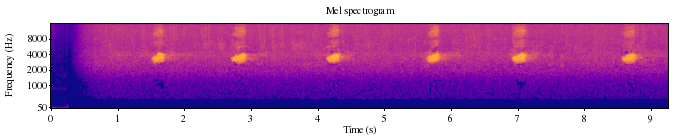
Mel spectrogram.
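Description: A Common Chaffinch in moderate alarm gives six short, high, clipped notes, spaced about every one and a half seconds, over a quiet background hiss.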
